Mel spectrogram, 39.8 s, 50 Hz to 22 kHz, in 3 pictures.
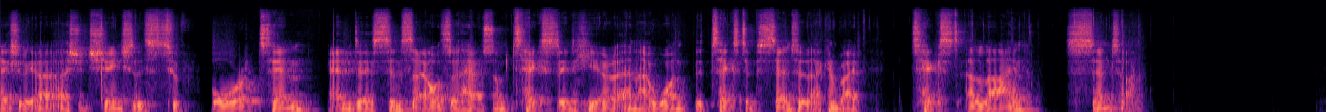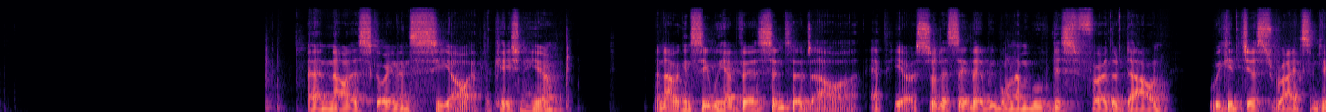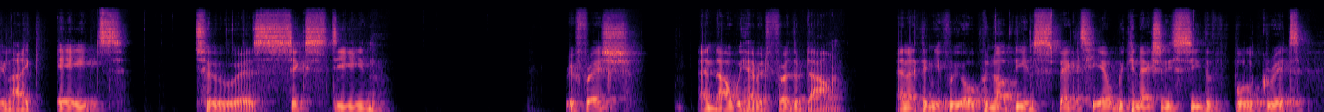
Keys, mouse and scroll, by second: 0.5 Left, 1.1 BackSpace, 1.4 4, 8.1-13.7 typing, 15.0 click, 15.7 click, 17.2 ctrl+r, 18.1 click, 24.4 click, 25.5 click, 26.4 BackSpace, 26.7 8, 27.9 click, 28.7 click, 29.4 1, 30.7 click, 31.3 click, 31.9 ctrl+r, 36.3 click, 38.4 click.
